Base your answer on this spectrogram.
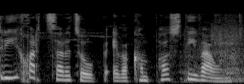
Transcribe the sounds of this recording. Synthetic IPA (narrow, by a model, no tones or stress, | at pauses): d̥riːχwartʰaɾətʰoːpʰɛvɔkʰɔmpʰɔsdivawn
